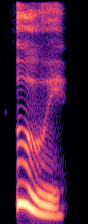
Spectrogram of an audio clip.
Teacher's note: It's this sound that's kind of right between an ooh and an ih. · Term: high unrounded vowel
